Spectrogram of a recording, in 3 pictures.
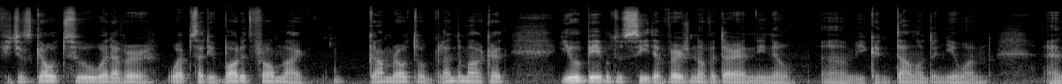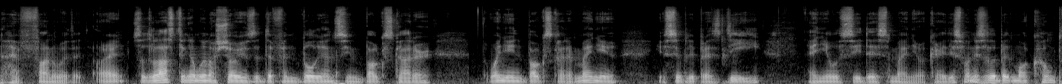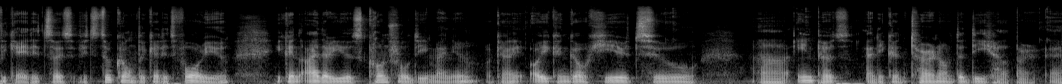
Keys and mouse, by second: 11.5-11.9 shift+drag, 14.0 shift+click, 15.0 middle click, 17.6 d, 25.5 ctrl+d, 28.5-31.8 drag.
